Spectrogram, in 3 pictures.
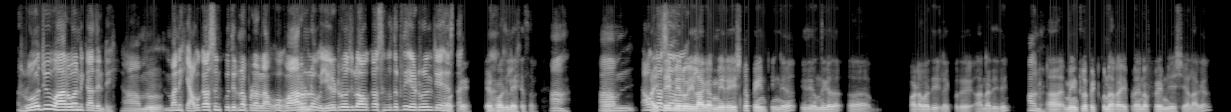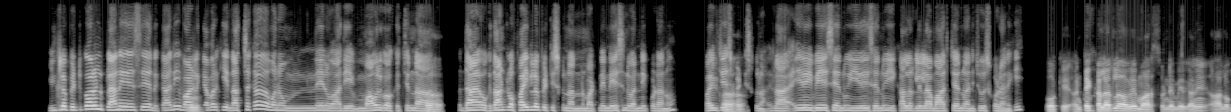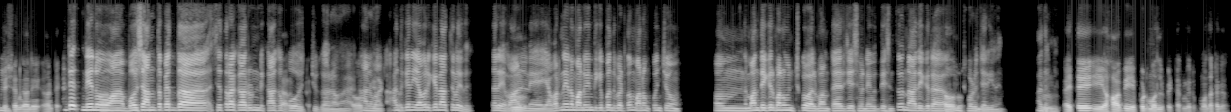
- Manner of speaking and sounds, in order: in English: "పెయింటింగ్"; other background noise; in English: "ఫ్రేమ్"; in English: "ఫైల్‌లో"; in English: "ఫైల్"; tapping; in English: "లొకేషన్"; in English: "హాబీ"
- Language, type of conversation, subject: Telugu, podcast, ప్రతిరోజూ మీకు చిన్న ఆనందాన్ని కలిగించే హాబీ ఏది?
